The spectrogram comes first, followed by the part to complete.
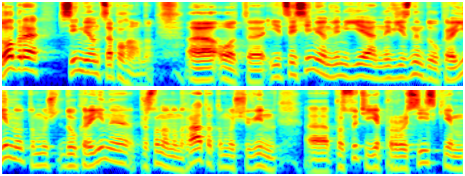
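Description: A man's medium-pitched, animated voice at a moderate pace, with very wide pitch swings, on a very clean recording with a silent background. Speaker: political analyst. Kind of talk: casual discussion.

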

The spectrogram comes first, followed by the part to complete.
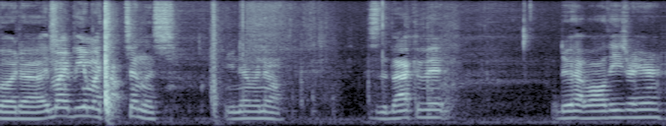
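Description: Moderate pace over noticeable background noise. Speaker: toy collector YouTuber. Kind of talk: casual haul video. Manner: halting, many fillers.

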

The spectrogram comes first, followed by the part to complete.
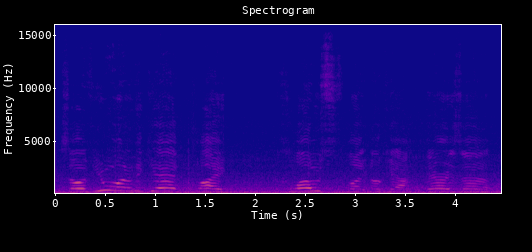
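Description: Loud background noise sits behind speech at a moderate pace, the sound dry with no echo. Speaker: car reviewer driving. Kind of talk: casual car review chat. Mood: enthusiastic. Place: car. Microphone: handheld.

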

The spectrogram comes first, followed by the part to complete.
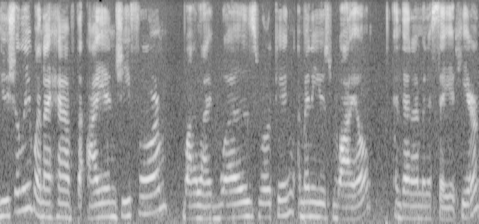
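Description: With light background noise, a woman with a plain, everyday voice speaks at a moderate pace and medium pitch, showing ordinary pitch variation. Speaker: English teacher. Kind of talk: lecture. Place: home room. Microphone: headset.

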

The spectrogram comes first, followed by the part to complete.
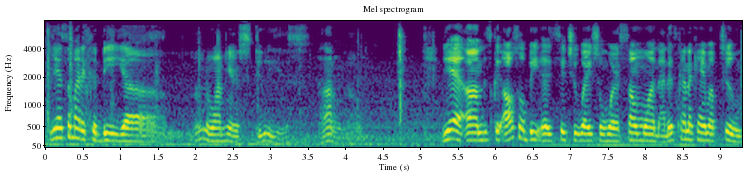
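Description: With noticeable background noise behind her, a woman speaks at a moderate pace in a fairly low pitch, her loudness swinging widely. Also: ordinary pitch variation. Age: 30s. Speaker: tarot reader. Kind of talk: tarot reading monologue. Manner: casual, rambling speech. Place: home room. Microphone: phone near.

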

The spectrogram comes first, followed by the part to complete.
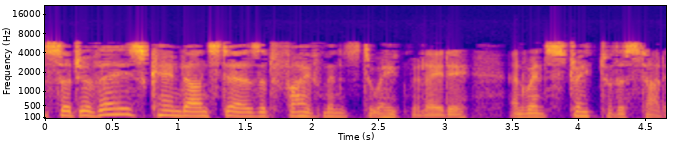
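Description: A man's put-on character voice at medium pitch, slightly husky with vocal fry, big pitch swings and a moderate pace

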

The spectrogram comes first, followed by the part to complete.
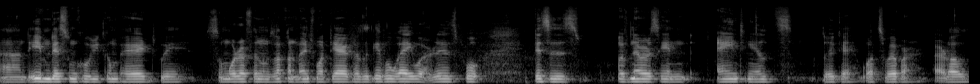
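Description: Here is a man with an Irish accent. He speaks very fast in a monotone, flat intonation. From Ireland. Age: 20s. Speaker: film director. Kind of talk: interview. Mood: thoughtful, modest. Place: studio.

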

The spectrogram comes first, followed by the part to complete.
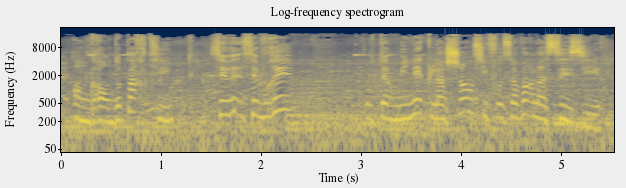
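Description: Loud music plays in the background. A woman talks at a fairly slow pace with long, frequent pauses. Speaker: feminist historian. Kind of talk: interview answer. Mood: calm, reflective. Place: street. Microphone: handheld.

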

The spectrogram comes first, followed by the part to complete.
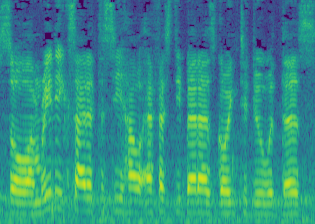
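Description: A man at a moderate pace with fairly even intonation, over light background noise. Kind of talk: casual commentary. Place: car.

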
